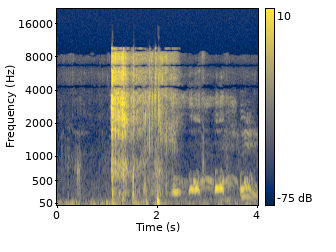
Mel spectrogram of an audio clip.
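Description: A man lands with a thud on the grass.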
